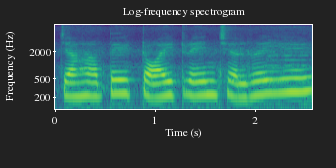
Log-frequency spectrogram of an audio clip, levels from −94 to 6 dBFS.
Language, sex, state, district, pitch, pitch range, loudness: Hindi, female, Chandigarh, Chandigarh, 225 Hz, 210-240 Hz, -15 LUFS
